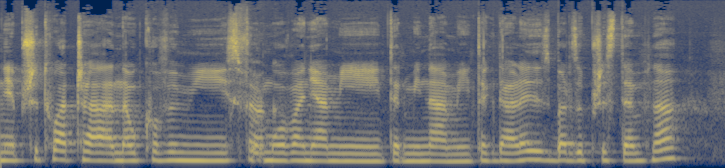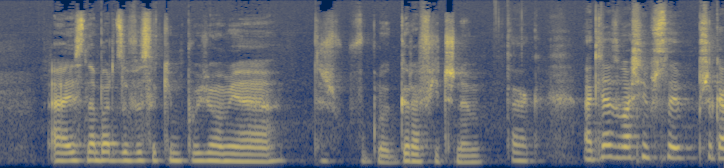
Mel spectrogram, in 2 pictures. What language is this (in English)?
Polish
